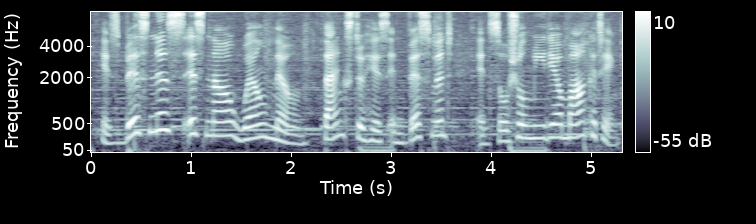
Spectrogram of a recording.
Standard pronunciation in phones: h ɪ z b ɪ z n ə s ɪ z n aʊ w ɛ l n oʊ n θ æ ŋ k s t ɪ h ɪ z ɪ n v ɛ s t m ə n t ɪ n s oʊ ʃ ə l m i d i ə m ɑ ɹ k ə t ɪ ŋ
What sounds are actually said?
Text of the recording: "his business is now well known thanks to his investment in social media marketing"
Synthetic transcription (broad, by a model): h ɪ z b ɪ z n ə s ɪ z n aʊ w ɛ l n oʊ n θ æ ŋ k s t ɪ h ɪ z ɪ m v ɛ s t m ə n t ɪ n s oʊ ʃ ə l m i d i ə m ɑ ɹ k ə t ɪ ŋ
